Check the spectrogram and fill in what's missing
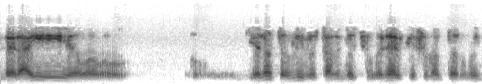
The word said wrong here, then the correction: Jouvenel: Jovenel, J-O-U-V-E-N-E-L. Jovenel Bertrand, Bertrand, Bertrand, la palabra francesa Bertrand la conoce, ¿no? Sí, sí, sí. Bertrand de Jouvenel.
